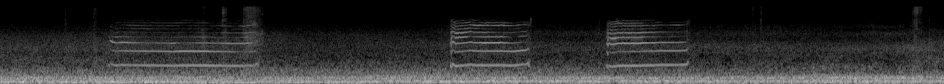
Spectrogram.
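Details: Tortoiseshell cat found at a beach, giving three clear, steady meows, the first long and the next two shorter, over constant low rumbling wind or surf noise.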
